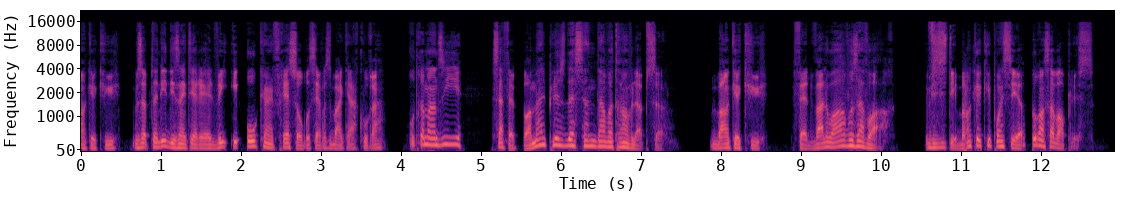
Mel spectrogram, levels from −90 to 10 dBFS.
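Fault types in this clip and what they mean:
Short concealed packet loss: a brief smear around 11.03 s, where about 40 ms never arrived and the decoder stretched the preceding sound to fill it.
Lost packet rebuilt from error correction: from 11.07 to 11.37 s the sound turns rougher and noisier without gaps, because lost packets were replayed from low-bitrate backup copies.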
